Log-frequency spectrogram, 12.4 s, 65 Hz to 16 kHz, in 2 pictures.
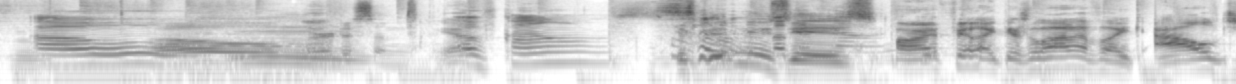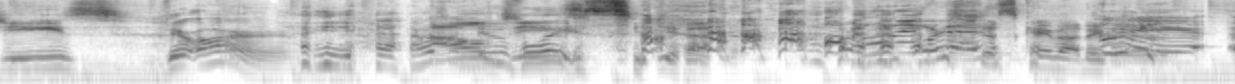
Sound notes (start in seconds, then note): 9.3 everyone laughing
